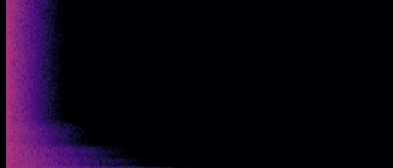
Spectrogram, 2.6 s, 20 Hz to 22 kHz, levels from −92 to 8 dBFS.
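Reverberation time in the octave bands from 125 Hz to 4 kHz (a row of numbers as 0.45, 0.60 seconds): 1.8, 1.4, 1.1, 1.2, 1.0, 0.75 seconds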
